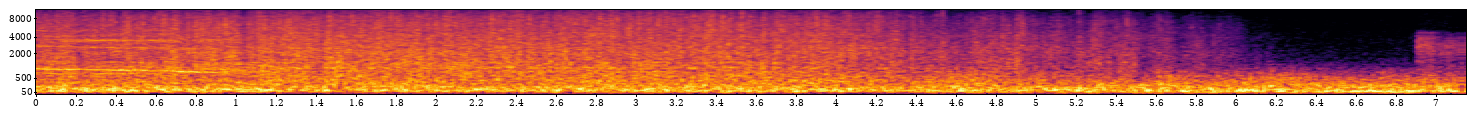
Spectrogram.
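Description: Avalanche sound effect in an animated soundtrack: a loud, dense rumble whose hiss thins out about six seconds in, leaving only the low rumble.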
